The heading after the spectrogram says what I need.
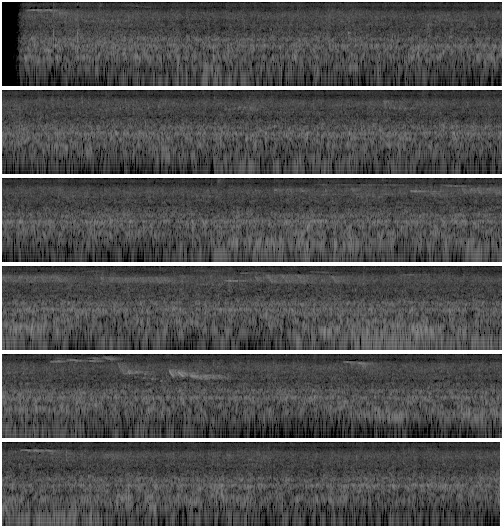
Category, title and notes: Soundscapes > Nature
Stream in Forest
Small Stream in a Forest
Liquid, Stream, Water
